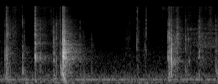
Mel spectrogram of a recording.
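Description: Tarot cards being shuffled by hand: a few separate clicks and flicks of the card edges, the sharpest about half a second in and another near the end.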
